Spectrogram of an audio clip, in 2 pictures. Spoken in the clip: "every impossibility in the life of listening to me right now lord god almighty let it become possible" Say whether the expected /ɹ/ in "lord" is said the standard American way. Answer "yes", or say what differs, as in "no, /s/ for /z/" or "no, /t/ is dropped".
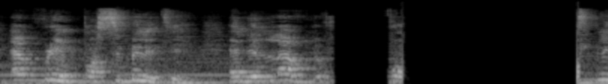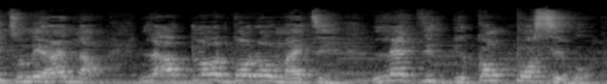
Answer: no, /l/ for /ɹ/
